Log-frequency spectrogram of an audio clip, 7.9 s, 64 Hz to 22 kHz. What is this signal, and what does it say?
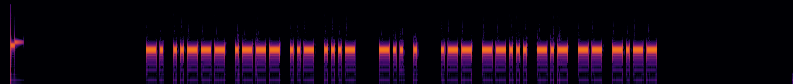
Morse code, heard as a keyed tone, about 34 wpm, 700 Hz. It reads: N2JUV DE W7KMY
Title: USA Callsign DE Callsign - 5 Characters - 35wpm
